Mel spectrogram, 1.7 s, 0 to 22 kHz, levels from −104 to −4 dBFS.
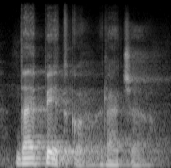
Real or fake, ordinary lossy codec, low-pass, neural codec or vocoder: fake; none; 19.8 kHz; autoencoder, 48 kHz, 128 numbers a frame, DAC-VAE, trained on Japanese speech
